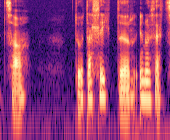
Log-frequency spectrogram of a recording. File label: "lleidr", Welsh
